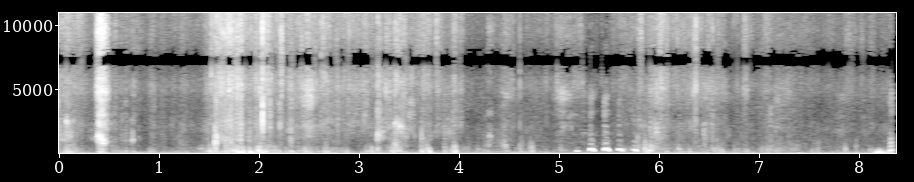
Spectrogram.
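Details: French Bulldog Margo, worked up over a trophy ball found on a walk, makes a string of quick snorting grunts and huffs with one sharp yap near the start, footsteps and rustling around her outdoors.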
